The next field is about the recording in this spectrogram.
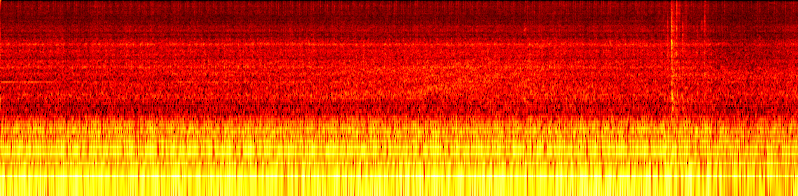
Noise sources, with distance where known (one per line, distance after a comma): engine of unclear size, near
